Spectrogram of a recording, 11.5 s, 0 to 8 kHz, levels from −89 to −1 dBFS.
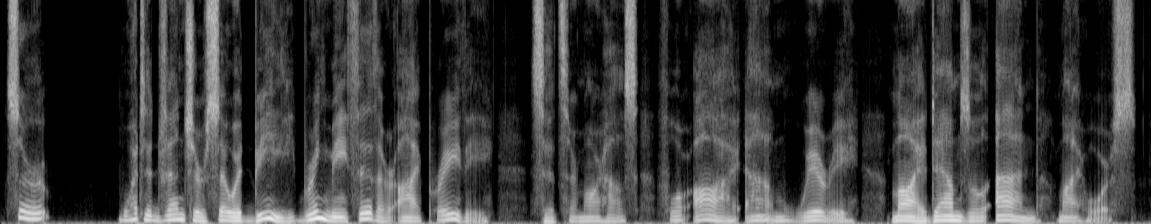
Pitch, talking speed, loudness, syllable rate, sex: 150 Hz, 125 wpm, -19 LUFS, 3.6 syllables/s, female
